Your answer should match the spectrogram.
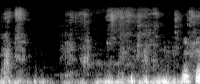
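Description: Faint footsteps on a dirt path with some phone handling noise, then a man's voice begins near the end.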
